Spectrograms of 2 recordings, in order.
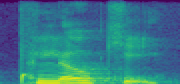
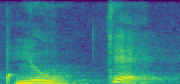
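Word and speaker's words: Loke: then we have another character whose name is pronounced loki wrong loki in swedish he is called lu ke and not loki and yes he is the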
